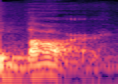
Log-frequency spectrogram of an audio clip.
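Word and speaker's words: barre: This is called a bar, which is spelled B-A-R-R-E.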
